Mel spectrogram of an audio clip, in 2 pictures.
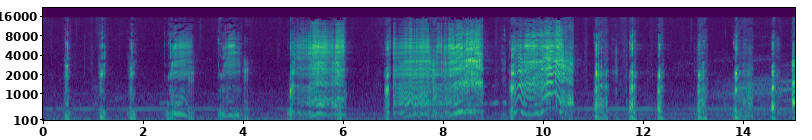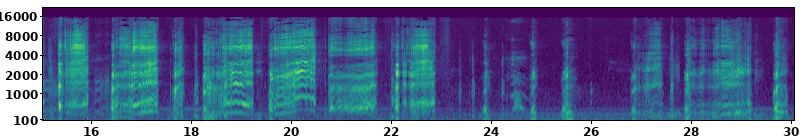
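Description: Ducks quacking in irregular loud bouts, some running over a second, with short single quacks in between.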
